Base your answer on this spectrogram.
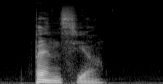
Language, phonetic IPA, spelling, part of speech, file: Polish, [ˈpɛ̃w̃sʲja], pensja, noun, Pl-pensja.ogg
